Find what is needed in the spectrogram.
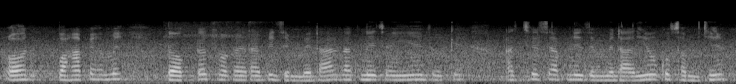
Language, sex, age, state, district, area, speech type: Urdu, female, 18-30, Uttar Pradesh, Aligarh, urban, spontaneous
